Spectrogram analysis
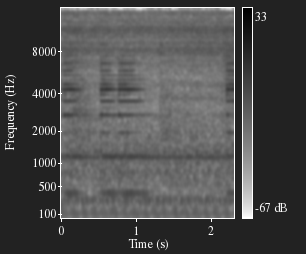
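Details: SERVO-i ventilator in SIMV mode during a training demonstration: steady repeating electronic alarm tones over a constant machine hum; ventilator alarm sounding.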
